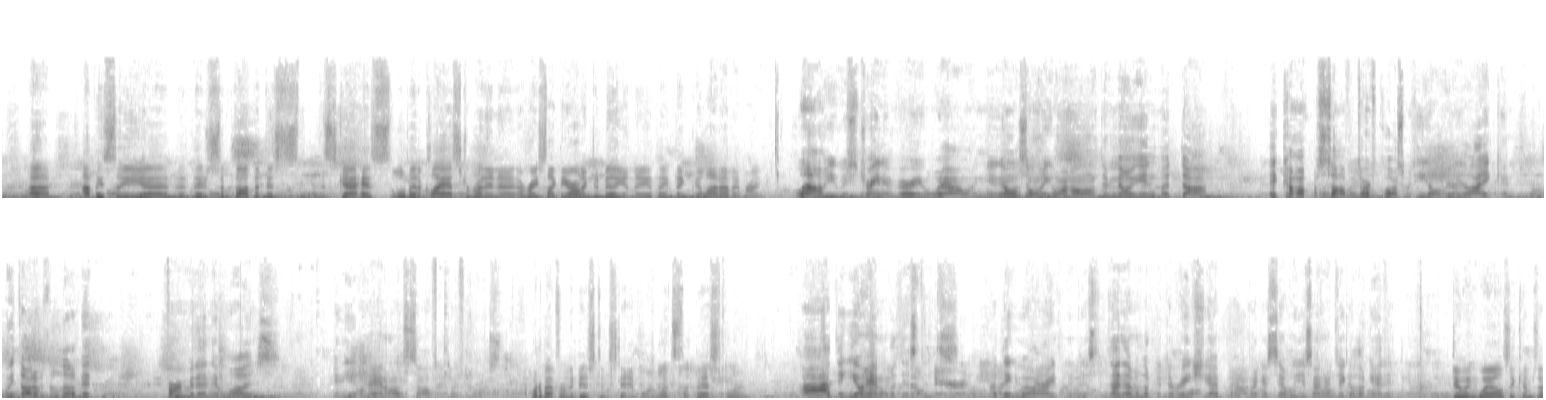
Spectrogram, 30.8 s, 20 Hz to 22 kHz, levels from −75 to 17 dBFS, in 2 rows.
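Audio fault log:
18.56–22.65 s, repeated packet loss (robotic sound): dozens of short holes, none longer than 30 ms, arrive one after another. About 570 ms is patched by extending the preceding sound and 440 ms simply vanishes, giving a choppy stutter rather than one clean dropout.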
